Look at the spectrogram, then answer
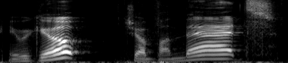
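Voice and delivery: usual speaking voice

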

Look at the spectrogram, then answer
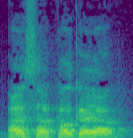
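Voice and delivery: ordinary talk, nothing marked

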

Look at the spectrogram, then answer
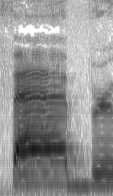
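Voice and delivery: "February" slow, each syllable held long. Shown as a demonstration. Teacher drilling February, syllable by syllable. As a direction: stretch "February" into separate level syllables.

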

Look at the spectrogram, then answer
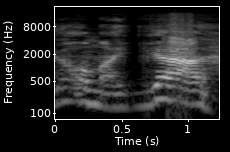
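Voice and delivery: slow, loud, drawn-out exclamation; overwhelmed, stretched-out wail; distressed outburst. Acted. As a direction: let it swell into a loud cry of dismay. Overwhelmed alone after the scare.

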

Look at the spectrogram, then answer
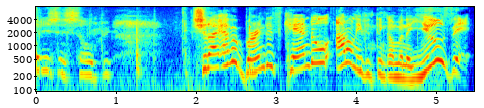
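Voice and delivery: ordinary delivery

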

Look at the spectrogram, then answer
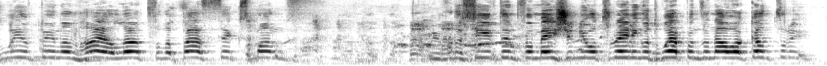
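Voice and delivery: put-on Eastern European accent. Fake cop addressing the stag party, Eastern European accent. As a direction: bellow orders in a broad mock Eastern European accent. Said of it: "this is my Eastern European accent".

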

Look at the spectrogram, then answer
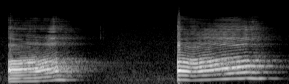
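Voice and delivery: rising "ah, ah" before a sneeze; sneeze build-up. A narrator's reading. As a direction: gasp upward as if about to sneeze.

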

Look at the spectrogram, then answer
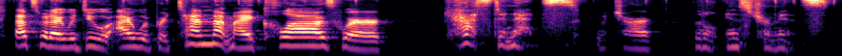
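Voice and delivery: ordinary talk, nothing marked

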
